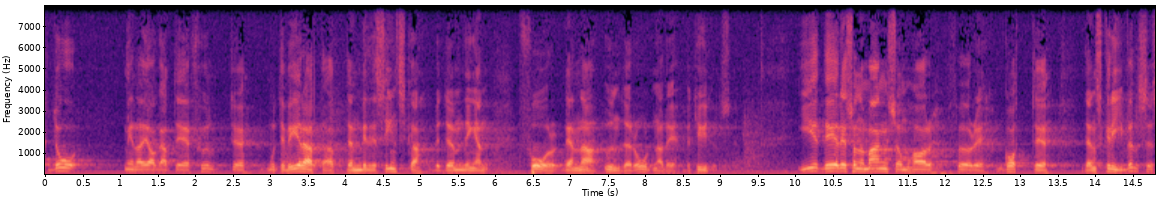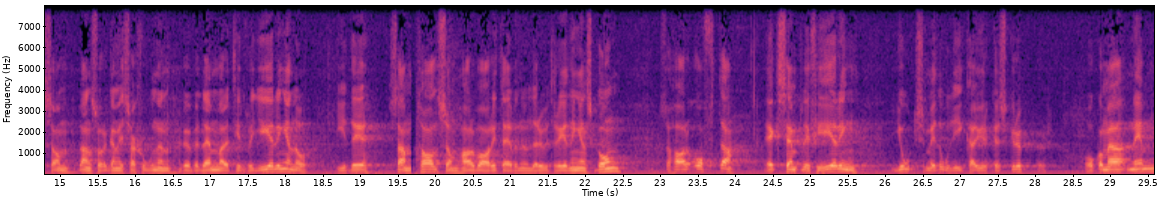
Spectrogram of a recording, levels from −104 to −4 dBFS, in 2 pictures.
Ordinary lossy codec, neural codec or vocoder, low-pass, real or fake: none; none; none; real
